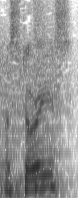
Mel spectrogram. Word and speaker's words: Pistorius: Is it Pistorius? – Yes.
